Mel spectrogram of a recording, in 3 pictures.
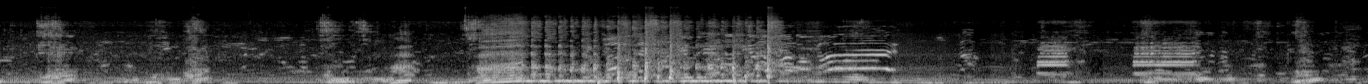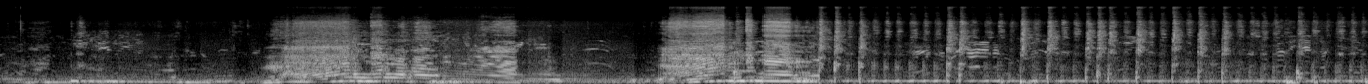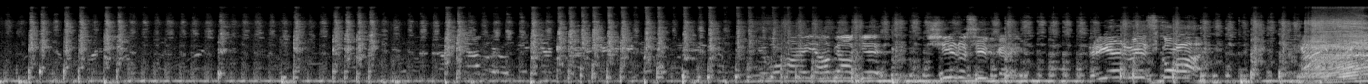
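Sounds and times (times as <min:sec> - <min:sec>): car engine revving: 0:00.0 - 0:41.0
music with steady beat: 0:05.0 - 0:08.0, 0:20.7 - 0:41.0.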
